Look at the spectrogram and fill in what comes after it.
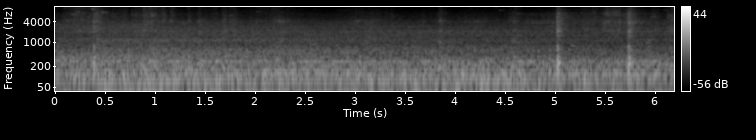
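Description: Passenger coaches of a long-distance train rolling past at low speed: a steady rumble of wheels on rail, with two sharp clacks near the end as wheels cross a rail joint.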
